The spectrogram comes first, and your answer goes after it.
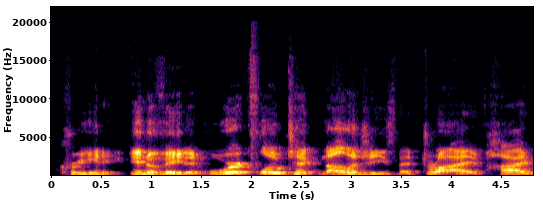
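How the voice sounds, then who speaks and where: Putting on a character voice, a man speaks in a high pitch at a fairly slow pace. His pitch swings very widely. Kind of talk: corporate narration. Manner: polished, announcer-like.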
